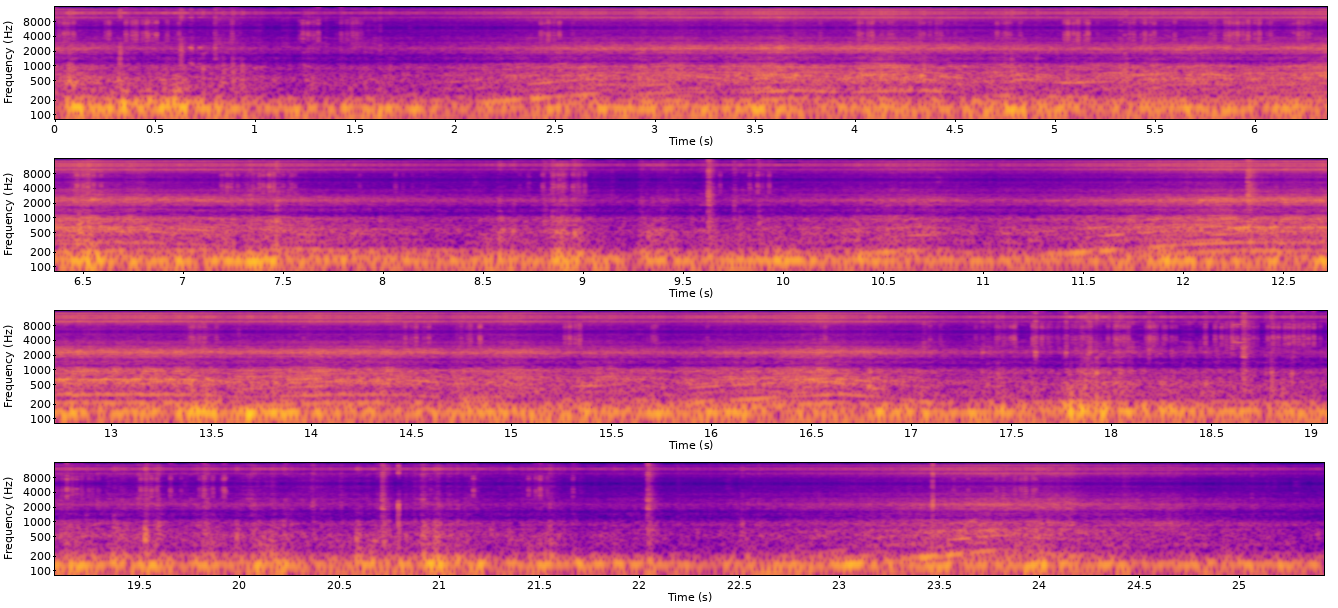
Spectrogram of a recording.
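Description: A car engine drones and revs up and down.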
